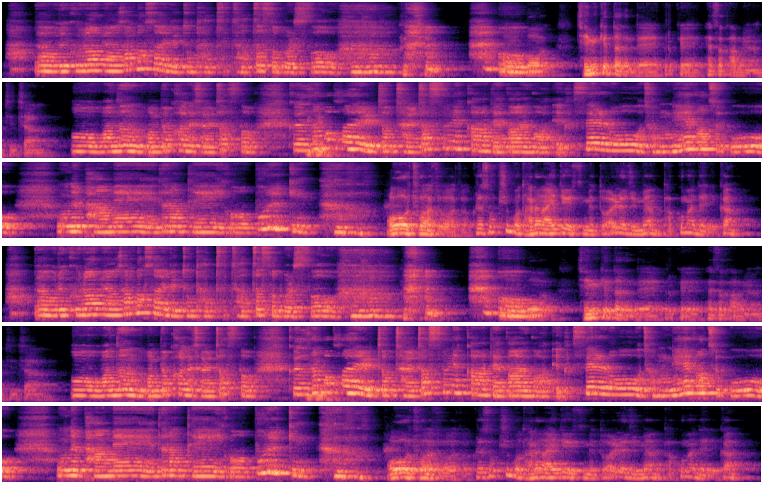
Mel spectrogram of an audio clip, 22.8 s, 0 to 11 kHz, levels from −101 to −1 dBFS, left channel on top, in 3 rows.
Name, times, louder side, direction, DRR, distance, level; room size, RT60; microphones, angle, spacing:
voice 1, 0.0-4.4 4.7-5.3 8.3-18.8, right 1 dB, 50° right, 1.1 m, -24 dB
voice 2, 4.0-4.3 5.0-5.5 5.8-8.1 10.6-10.9 19.0-22.6, left 2 dB, 55° left, 0.4 m, -27 dB
5.4 x 2.4 x 2.8 m
head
